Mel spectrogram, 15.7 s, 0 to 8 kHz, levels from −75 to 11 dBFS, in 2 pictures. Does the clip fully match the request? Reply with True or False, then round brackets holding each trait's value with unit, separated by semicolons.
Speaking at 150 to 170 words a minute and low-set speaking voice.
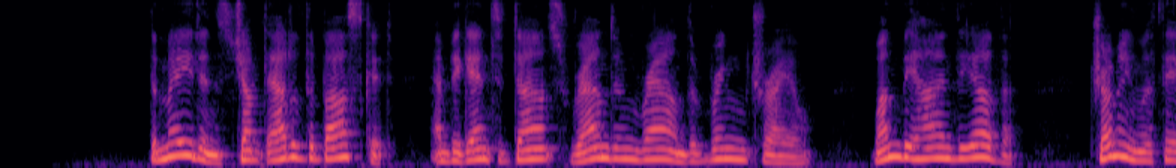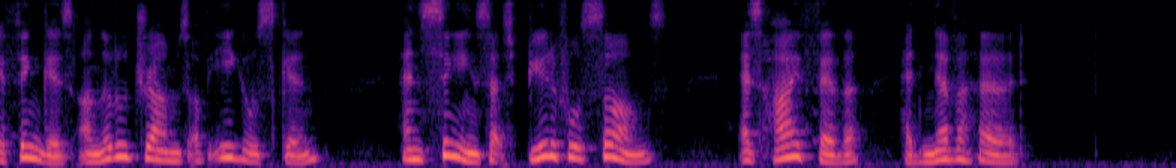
False (160 wpm; 170 Hz)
